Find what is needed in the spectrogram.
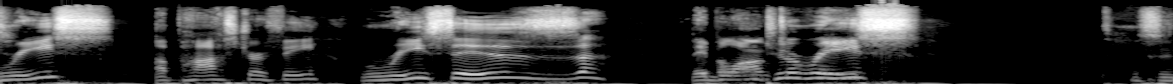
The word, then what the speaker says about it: Reese's: They are called Reese's peanut butter cups. Alternately, the candy-coated bite-sized peanut butter bites are Reese's Pieces. They were named thusly because Reese's rhymes with pieces. They are not Reese's.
